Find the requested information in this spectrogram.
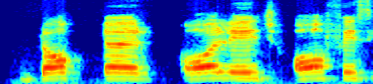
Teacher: इसका उच्चारण आ तथा ओ के मध्य की ध्वनि के रूप में होता है। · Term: अदध्र चंद्र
